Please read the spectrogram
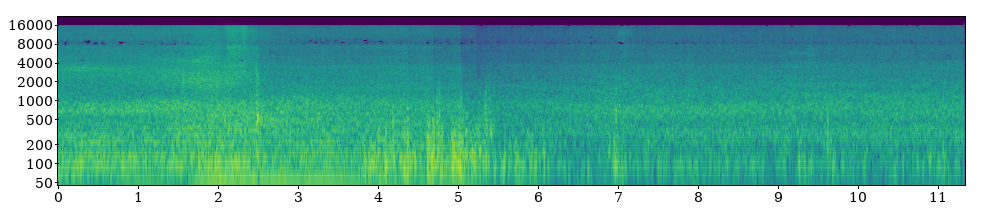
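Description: Swollen, muddy floodwater rushing steadily under a bridge. A low rumble runs under it for the first half and fades out about five seconds in, with a few light knocks.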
